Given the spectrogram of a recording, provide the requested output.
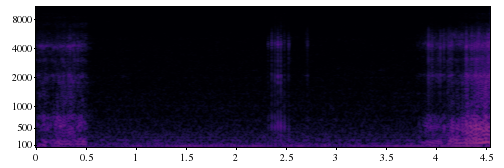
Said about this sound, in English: That nigga snoring on the pod, bro. Loud as hell.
